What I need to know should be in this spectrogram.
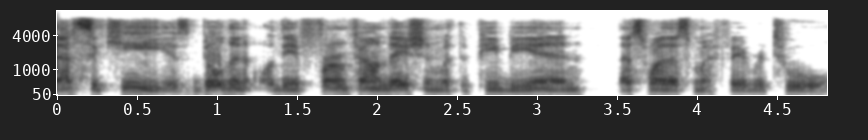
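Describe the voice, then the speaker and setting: A man's medium-pitched voice moves along at a moderate tempo. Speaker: internet marketer and company founder. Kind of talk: webinar sales pitch. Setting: webinar broadcast. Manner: loud; animated.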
